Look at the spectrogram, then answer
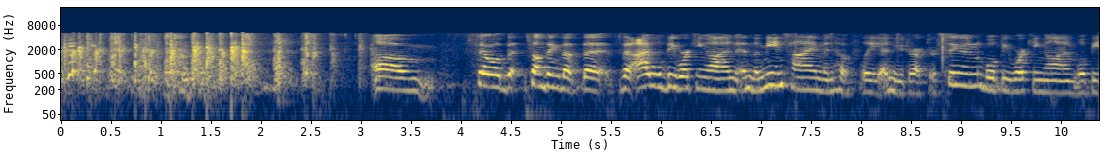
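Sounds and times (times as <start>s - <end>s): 
round of applause: 0.0s - 3.2s
speech: 3.2s - 10.3s.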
